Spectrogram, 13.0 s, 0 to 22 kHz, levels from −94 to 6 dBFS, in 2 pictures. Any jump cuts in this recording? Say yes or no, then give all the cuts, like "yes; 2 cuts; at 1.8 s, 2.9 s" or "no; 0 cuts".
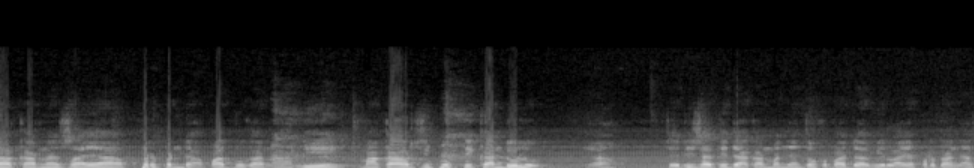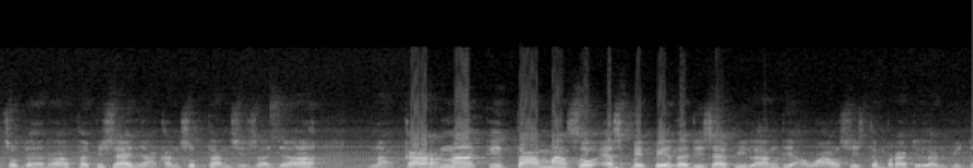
yes; 1 cut; at 8.8 s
